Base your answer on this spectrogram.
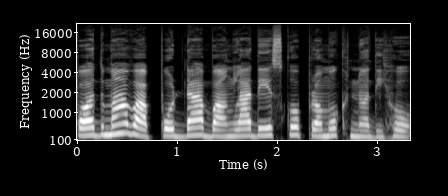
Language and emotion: Nepali, neutral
